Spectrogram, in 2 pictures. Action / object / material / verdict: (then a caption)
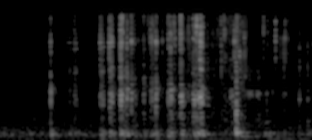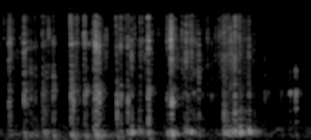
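scrape / bar of soap scraped with a blade / soap / none. A utility knife blade scrapes a solid pink-centered Lux bar soap held in the hand. It makes a quiet run of crisp, bright rasping scrapes in quick irregular bursts, each dying away almost at once with little low end.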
